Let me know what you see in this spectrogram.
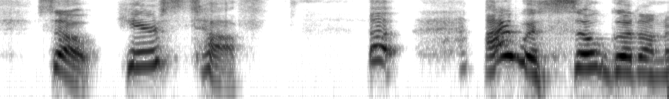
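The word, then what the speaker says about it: תו: this letter is called tough some people call it sufff so um this letter is the last and its numerical value is 400 and it makes the same sound as the letter T which um which also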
